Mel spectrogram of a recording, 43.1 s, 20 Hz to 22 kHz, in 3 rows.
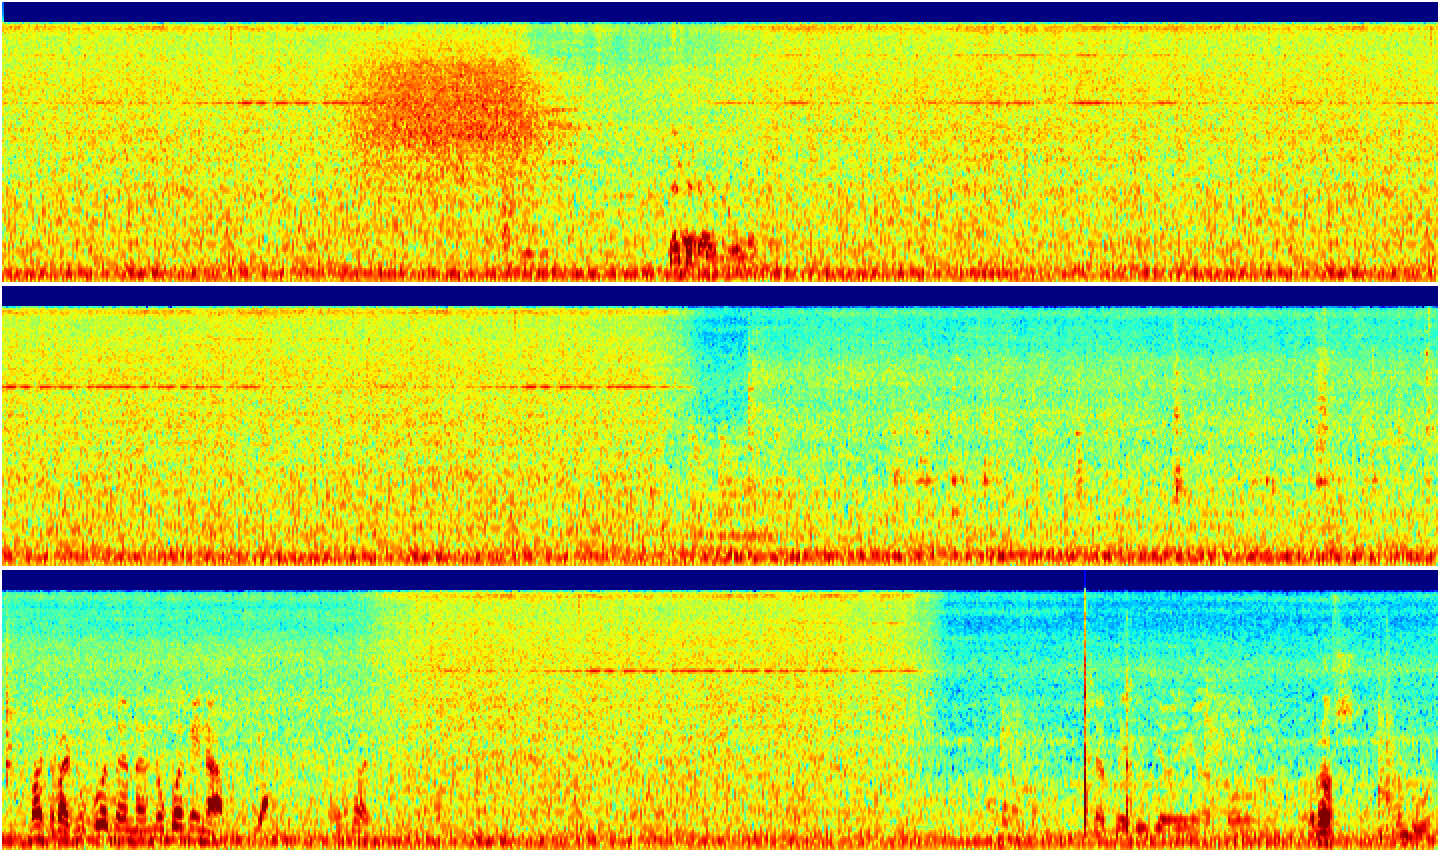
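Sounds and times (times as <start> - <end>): factory machinery hiss: 0.0 - 23.4, 28.4 - 38.4
machinery hum: 0.0 - 43.0
faint high whistle: 2.3 - 6.1.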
